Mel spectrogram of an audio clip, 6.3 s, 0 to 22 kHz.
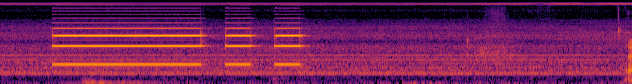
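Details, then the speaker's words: IBM 5150 PC build, motherboard newly screwed to case: a series of long power-on self-test error beeps; owner suspects the new motherboard screws since nothing else changed, and after removing them the error message changed (4098) and it booted to BASIC. "just a series of long beeps maybe my screws have something to do with it we'll take those out and try him again because nothing else has changed since the last video"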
